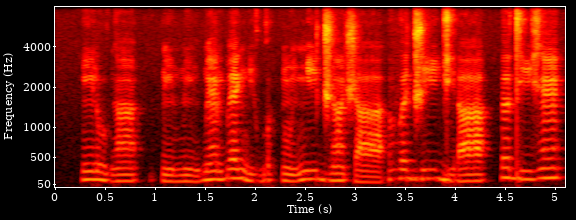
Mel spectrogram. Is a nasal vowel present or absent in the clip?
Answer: present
